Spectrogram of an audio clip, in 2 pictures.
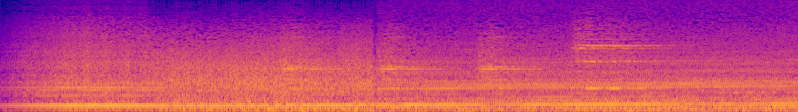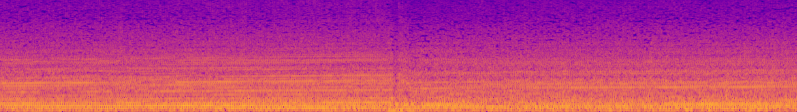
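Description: Tyres hum and rumble on the road.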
